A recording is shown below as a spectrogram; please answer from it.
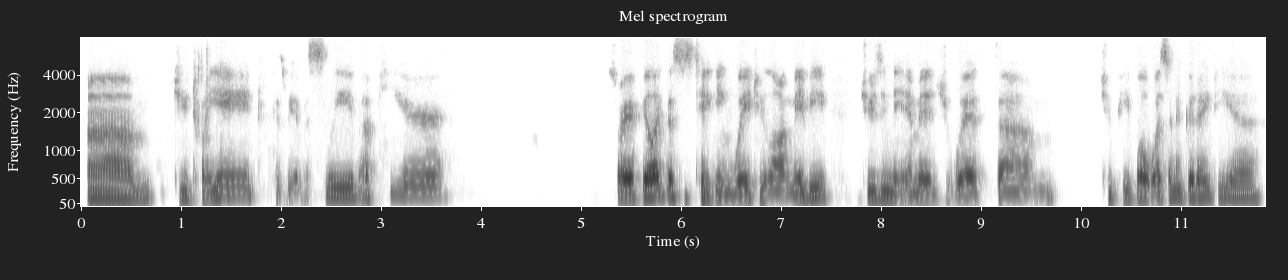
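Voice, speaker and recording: A man's voice: mid-range voice, measured pace, gravelly, mellow, muffled recording. A man hosting a casual live coloring demo, chatting and thinking aloud as he works. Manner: chatty, thinks aloud while working, reads out viewer comments. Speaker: livestream host.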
